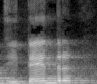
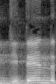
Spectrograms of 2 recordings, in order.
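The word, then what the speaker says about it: Jitendra: तो यहां पर जितेंद्र, अब ना द्रा ये हमें लिखना है।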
